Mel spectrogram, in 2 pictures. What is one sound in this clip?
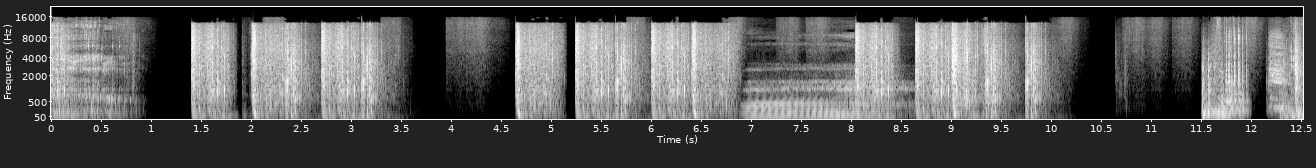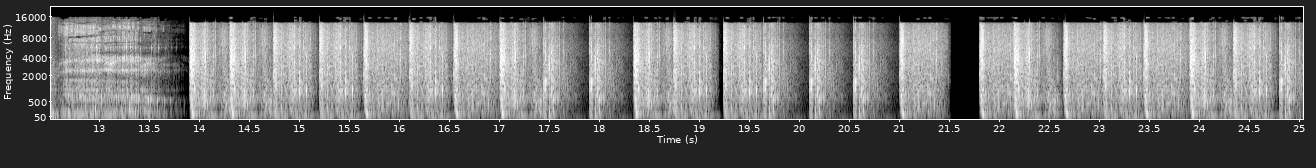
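Leafy blocks are placed one after another with quick rustling crunches.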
